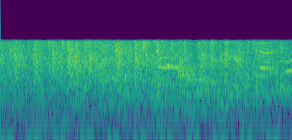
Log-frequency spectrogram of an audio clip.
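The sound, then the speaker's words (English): A group of children clapping together for several seconds for the young artists' sheep drawings, a steady, dense patter of hands with excited young voices chattering underneath. “Let's give our artists a round of applause for that.”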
